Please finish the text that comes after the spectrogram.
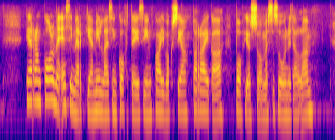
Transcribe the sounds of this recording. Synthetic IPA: ke̞rːɑŋko̞lme̞̰ʔe̞sime̞rkːiæmilːɑjsiːŋko̞ht̪e̞jsiːŋkɑjʋoksiɑpɑɾɑjkɑː | po̞hjo̞jsːuo̰mesːɑsuːnːit̪e̞lːɑːn

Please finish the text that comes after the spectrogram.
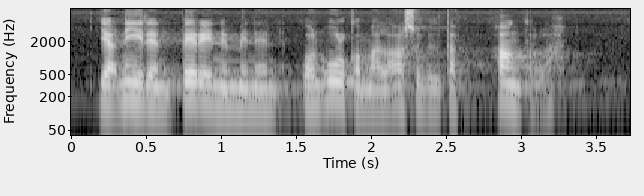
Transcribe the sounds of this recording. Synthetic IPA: jɑniːdenpeɾinːeminenonulkomɑˑilːˑɑɑsuʋilt̪ɑhɑŋkɑlɑː

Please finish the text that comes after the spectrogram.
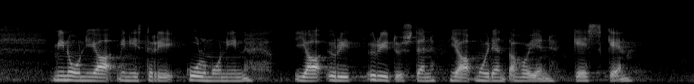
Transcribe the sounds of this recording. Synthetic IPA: minunjɑminist̪erikulmuninjɑʔyyɾit̪yst̪enjɑ̰muide̞nt̪ɑɦo̞jenke̞skḛn

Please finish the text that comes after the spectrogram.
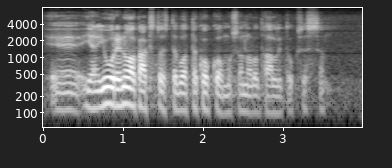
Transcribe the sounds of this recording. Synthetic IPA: jɑjuːrinuokɑkst̪oˑist̪ɑʋuot̪ːɑkokomusonolːut̪hɑlːit̪uksesːɑ

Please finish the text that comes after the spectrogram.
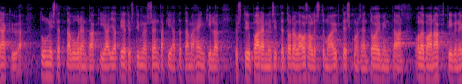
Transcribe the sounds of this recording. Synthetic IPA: æky̰æ̰ | t̪unːist̪et̪ːɑʋuːɾent̪ɑkiɑjɑt̪iet̪yst̪immyøssent̪ɑkiɑet̪ːæt̪æmæheŋkilø | pyst̪yːpɑɾemːinsit̪ːent̪odelːɑosɑlːist̪umɑːyht̪eiskunːɑisent̪oimint̪ɑ̰ːn | ʔo̰lemɑːnɑkt̪iːʋine

